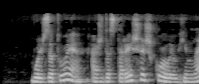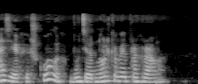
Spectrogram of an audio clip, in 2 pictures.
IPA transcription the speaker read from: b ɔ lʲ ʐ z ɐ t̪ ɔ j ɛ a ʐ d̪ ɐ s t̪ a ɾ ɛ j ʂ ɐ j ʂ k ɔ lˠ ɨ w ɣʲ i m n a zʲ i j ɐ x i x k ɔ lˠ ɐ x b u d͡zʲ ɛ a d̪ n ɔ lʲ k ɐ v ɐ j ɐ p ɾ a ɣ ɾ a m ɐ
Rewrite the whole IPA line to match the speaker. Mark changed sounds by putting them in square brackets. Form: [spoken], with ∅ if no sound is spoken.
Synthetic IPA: b ɔ lʲ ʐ z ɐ t̪ ɔ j ɛ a ʐ d̪ ɐ s t̪ a ɾ ɛ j ʂ ɐ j ʂ k ɔ lˠ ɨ w ɣʲ i m n a zʲ i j ɐ x i [ʂ] k ɔ lˠ ɐ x b u d͡zʲ ɛ a d̪ n ɔ lʲ k ɐ v ɐ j ɐ p ɾ a ɣ ɾ a m ɐ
